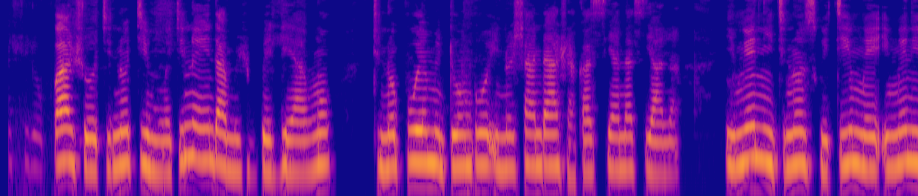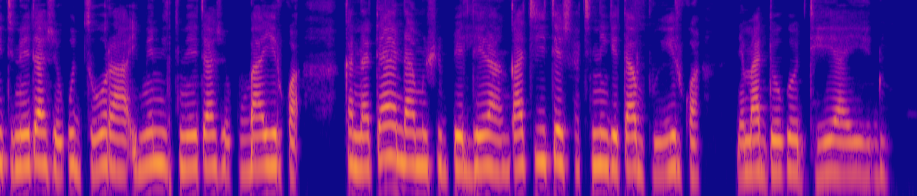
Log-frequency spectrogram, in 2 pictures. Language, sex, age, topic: Ndau, female, 25-35, health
